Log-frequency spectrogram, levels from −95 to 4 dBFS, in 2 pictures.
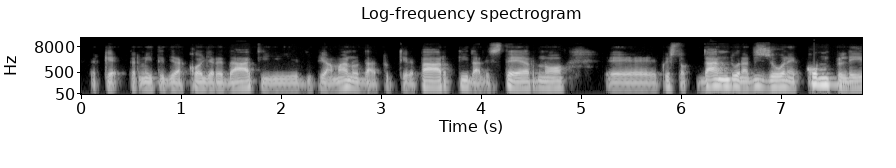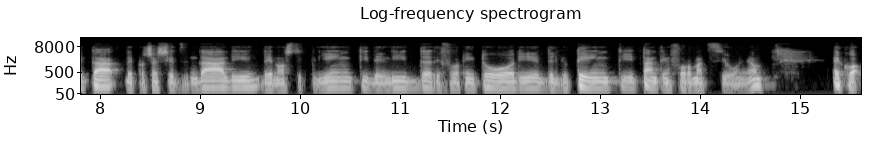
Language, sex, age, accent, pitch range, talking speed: Italian, male, 50-69, native, 90-115 Hz, 135 wpm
